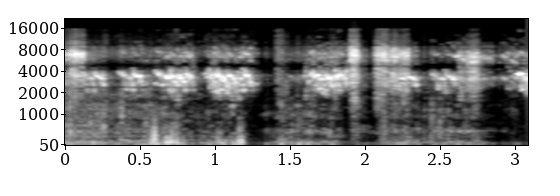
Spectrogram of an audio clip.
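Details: Pet budgerigars chirping: bursts of high, buzzy, warbling chatter in quick runs, broken by brief pauses, with a few sharp clicks and soft low rustling beneath.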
